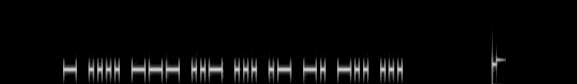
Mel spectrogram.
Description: Morse code, heard as a keyed tone, about 28 wpm, 700 Hz. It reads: THOUSANDS
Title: Sets of 4 Words - New Word Drill - 28wpm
